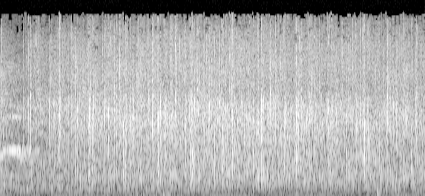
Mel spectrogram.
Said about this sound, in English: I can tell when it's hard for y'all to clap. Come on, somebody.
